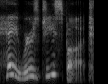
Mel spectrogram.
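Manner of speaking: mock concerned tone. Retelling the scene where Ward asks where the cat went, imitating Ward's sincere concern. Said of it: "he says it so sincerely".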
